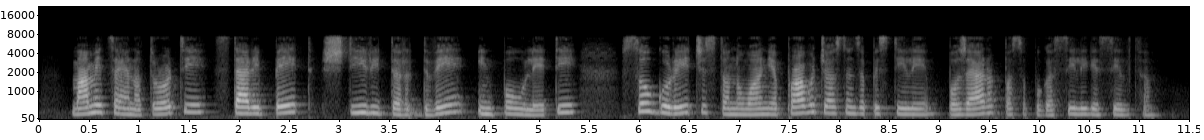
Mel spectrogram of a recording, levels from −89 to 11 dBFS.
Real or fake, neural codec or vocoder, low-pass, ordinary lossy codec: fake; codec, 16 kHz, 0.4 kbps, LongCat-Audio-Codec; 7.2 kHz; none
